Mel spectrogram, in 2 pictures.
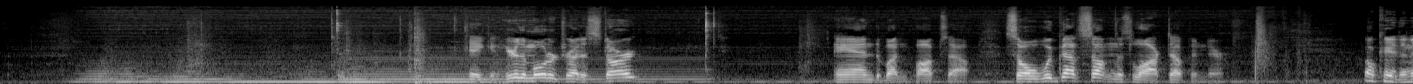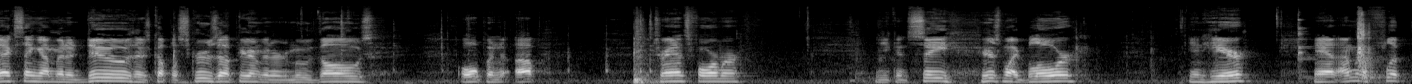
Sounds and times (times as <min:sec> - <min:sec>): Speech: 0:04.7 - 0:06.4, 0:08.3 - 0:12.3, 0:13.6 - 0:18.0, 0:18.7 - 0:19.6, 0:20.6 - 0:21.7, 0:22.9 - 0:25.0, 0:26.0 - 0:26.7, 0:27.3 - 0:28.2.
